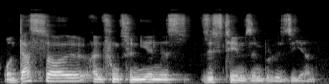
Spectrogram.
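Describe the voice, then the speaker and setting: A man, a systemic coach and podcast guest, explaining his work calmly with everyday examples. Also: fairly low pitch, moderate pace, breathy edge. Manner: explains with everyday examples, addresses host directly. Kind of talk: calm explanatory conversation.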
